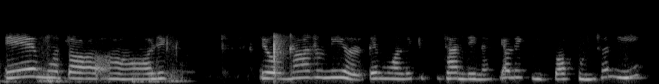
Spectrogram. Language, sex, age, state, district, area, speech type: Nepali, female, 18-30, West Bengal, Darjeeling, rural, conversation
